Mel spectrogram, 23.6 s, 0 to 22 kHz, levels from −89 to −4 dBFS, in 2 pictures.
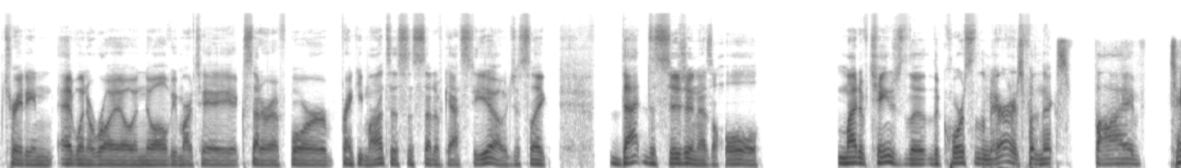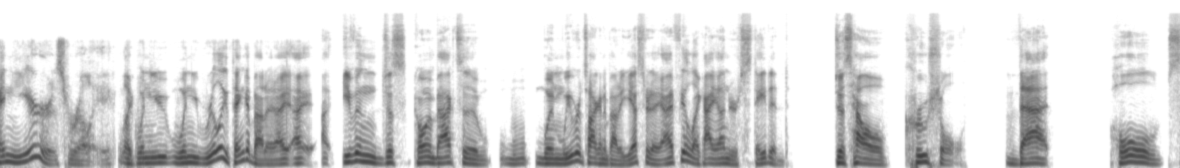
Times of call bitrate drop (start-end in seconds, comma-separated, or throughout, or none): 9.80-15.01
